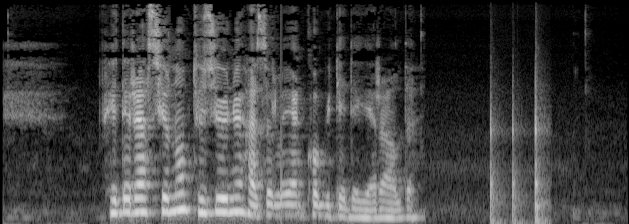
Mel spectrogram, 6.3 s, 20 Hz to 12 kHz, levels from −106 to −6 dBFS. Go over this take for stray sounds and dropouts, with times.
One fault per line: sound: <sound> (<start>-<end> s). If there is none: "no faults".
sound: thud (4.9-5.5 s)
